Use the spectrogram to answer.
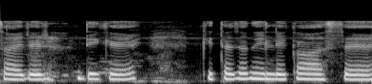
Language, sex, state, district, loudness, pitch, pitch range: Bengali, female, Tripura, Unakoti, -12 LUFS, 235 Hz, 230-250 Hz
